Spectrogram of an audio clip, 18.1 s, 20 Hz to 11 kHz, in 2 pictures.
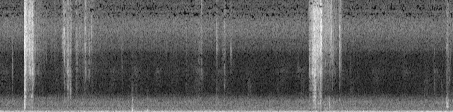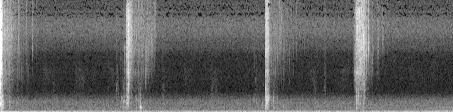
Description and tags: Water Splashes on cement FF236
Water liquid splash splat spill on cement
splat, spill, splash, liquid, Water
